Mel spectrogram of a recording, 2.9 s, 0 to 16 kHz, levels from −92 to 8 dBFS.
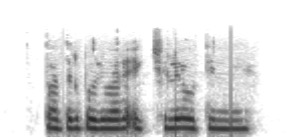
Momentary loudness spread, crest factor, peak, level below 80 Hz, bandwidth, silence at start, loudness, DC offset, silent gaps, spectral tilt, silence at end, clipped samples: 10 LU; 16 dB; -2 dBFS; -54 dBFS; 5.6 kHz; 0.45 s; -17 LUFS; under 0.1%; none; -8 dB/octave; 0.4 s; under 0.1%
